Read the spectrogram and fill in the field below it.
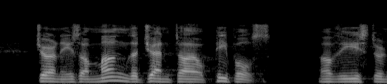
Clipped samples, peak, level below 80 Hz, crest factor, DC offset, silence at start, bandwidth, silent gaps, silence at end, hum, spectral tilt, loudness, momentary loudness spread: under 0.1%; -12 dBFS; -72 dBFS; 20 dB; under 0.1%; 0.35 s; 7.2 kHz; none; 0 s; none; -4.5 dB/octave; -31 LUFS; 9 LU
